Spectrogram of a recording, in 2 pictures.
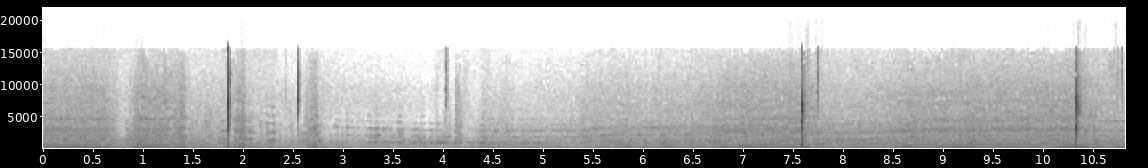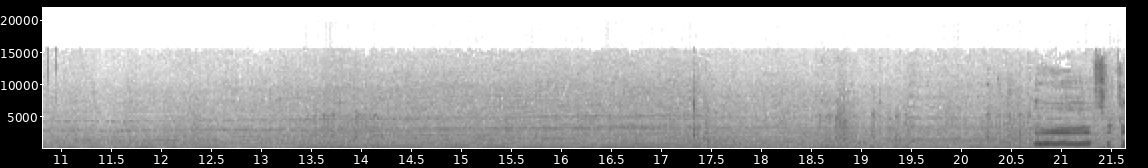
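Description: A race car engine in the driving game Gran Turismo 7, droning steadily throughout with rising and falling pitch as it accelerates, shifts and brakes through corners, loud and continuous for over twenty seconds.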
